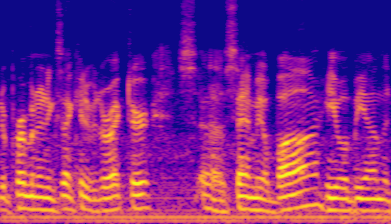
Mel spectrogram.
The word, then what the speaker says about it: Baugh: How was the last name pronounced? Baugh, B-A-U-G-H.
